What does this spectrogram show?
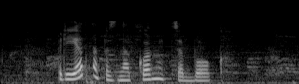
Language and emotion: Russian, positive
